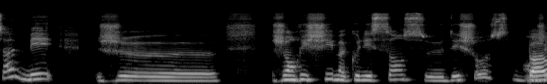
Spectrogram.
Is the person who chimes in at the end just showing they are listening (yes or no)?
no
